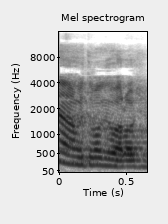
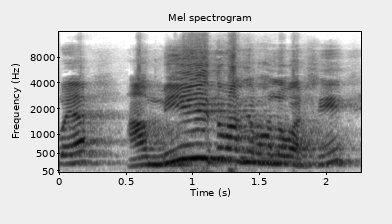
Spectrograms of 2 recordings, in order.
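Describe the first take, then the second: First: It is said plainly with no special stress. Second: The word আমি is strongly stressed.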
